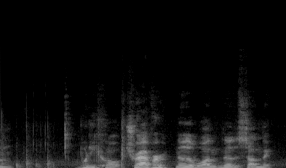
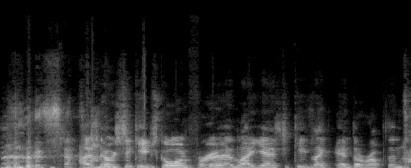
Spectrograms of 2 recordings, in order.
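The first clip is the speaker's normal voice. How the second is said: higher, louder, slow, laughing speech; 7 semitones higher, 7 dB louder than usual. Real, not acted. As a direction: talk while you're cracking up. Laughing while retelling scene.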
